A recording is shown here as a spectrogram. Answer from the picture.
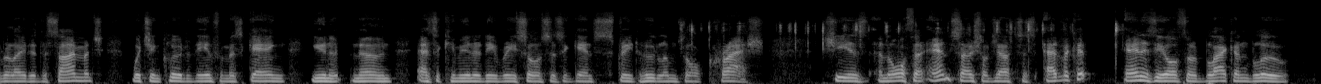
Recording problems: garbled, watery; slightly; nothing above 14.5 kHz
abrupt cut into speech; at the start
keyboard typing; noticeable; from 7 to 11 s; peak 4 dB below the speech

